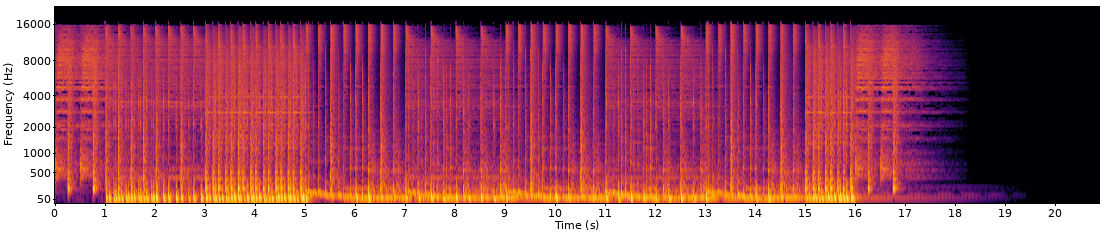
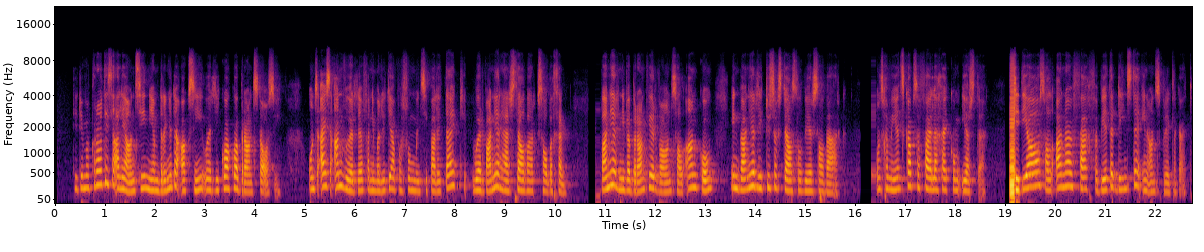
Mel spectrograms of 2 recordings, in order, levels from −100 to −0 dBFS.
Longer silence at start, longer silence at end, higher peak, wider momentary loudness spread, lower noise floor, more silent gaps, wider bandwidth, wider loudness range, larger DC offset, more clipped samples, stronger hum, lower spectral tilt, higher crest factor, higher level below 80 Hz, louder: second, 0 s vs 0.4 s; first, 3.55 s vs 0.15 s; about the same, -2 dBFS vs 0 dBFS; second, 7 LU vs 10 LU; first, -86 dBFS vs -65 dBFS; neither; first, 17 kHz vs 9.8 kHz; about the same, 4 LU vs 5 LU; neither; neither; neither; about the same, -4.5 dB/octave vs -5.5 dB/octave; about the same, 18 dB vs 22 dB; first, -22 dBFS vs -46 dBFS; about the same, -20 LUFS vs -22 LUFS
